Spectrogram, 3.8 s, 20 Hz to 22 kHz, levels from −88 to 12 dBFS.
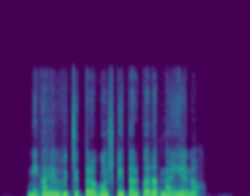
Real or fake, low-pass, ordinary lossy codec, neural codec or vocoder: fake; 14.4 kHz; none; codec, 44.1 kHz, 2.6 kbps, DAC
